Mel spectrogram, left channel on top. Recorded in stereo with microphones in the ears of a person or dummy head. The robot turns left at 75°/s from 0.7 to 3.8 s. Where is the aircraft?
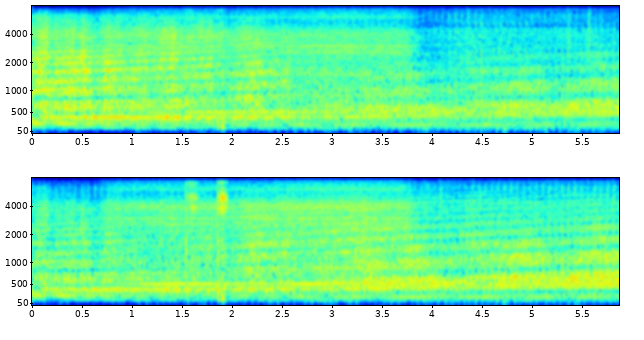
60° left (ahead or behind); by 5.9 s 75° right (ahead or behind).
